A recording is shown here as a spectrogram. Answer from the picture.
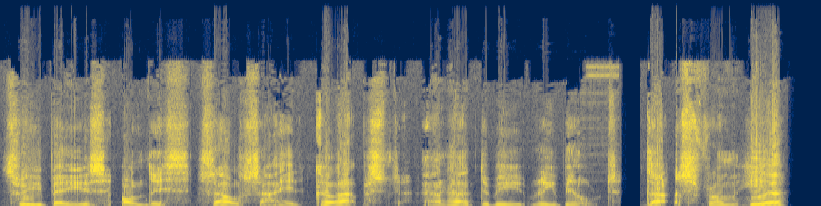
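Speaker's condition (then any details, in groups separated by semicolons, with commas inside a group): Motor neuron disease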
